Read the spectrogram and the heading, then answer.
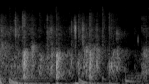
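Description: An audience gives a round of applause for an event's organizer and his team at the beginning of the day, a steady, fairly soft wash of many hands clapping, with a few low voices murmuring underneath.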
